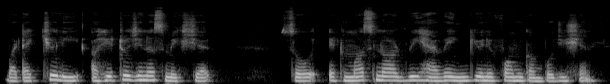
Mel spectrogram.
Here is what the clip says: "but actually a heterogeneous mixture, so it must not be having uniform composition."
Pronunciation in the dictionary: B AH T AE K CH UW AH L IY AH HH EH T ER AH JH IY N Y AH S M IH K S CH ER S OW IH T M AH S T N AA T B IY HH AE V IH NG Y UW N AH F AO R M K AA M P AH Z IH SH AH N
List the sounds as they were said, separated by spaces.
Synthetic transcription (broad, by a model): B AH T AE K CH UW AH L IY AH HH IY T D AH JH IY N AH S M IH K S CH ER S OW IH T M AH S T N AA T B IY HH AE V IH NG Y UW N AH F AO R M K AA M P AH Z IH SH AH N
